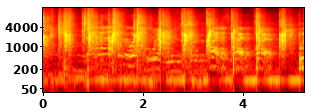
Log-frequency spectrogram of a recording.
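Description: An audience at a dance-club farewell competition claps in unison at a steady 120 BPM, with sharp loud regular hand claps over a murmuring crowd and some voices.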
